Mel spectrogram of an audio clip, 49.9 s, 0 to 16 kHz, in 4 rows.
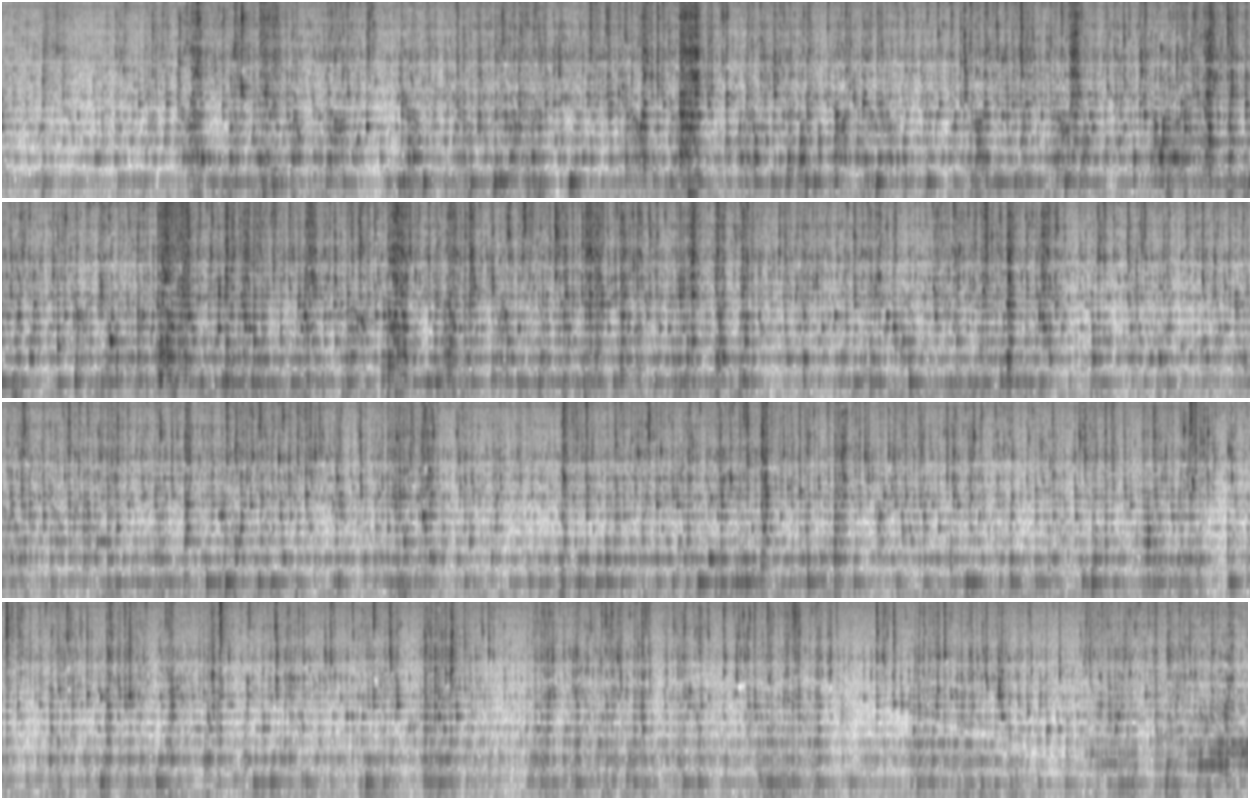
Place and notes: Montreal: Apt., Terrasse St. Denis - Apt. 407 334, Terrasse St. Denis
equipment used: Edirol R-09
Water going down the plughole in the bath
QC, Canada, 12 June 2008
